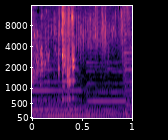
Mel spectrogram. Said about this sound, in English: I'll pour you a drink and let's get started.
